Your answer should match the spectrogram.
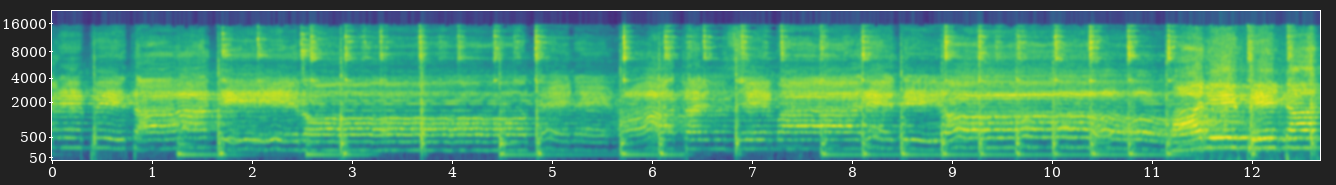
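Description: Live Rajasthani Hari Kirtan folk music: sustained harmonium-like chords over an even hand-drum beat, with a man's sung line coming back in and getting louder near the end.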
